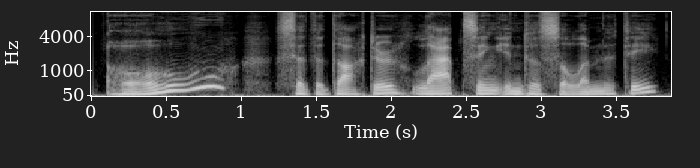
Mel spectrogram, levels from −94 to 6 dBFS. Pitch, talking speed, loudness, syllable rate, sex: 130 Hz, 110 wpm, -20 LUFS, 3.9 syllables/s, male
